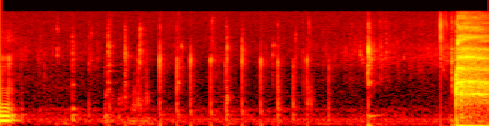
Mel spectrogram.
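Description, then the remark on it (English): Sipping lemonade from a glass: a steady run of small, wet swallowing clicks at a quick even pace, ending in a louder breathy burst as the drinking stops. “I'll take a sip of water here. Well, it's not water, it's lemonade.”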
